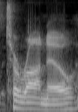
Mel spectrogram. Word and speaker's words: Toronto: It's Toronto, actually, Grant. The T is silent. Yeah.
